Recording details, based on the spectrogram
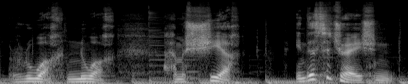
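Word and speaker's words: רוּחַ: And another rule, the accent always falls on the preceding syllable. So you would have YESHU'A, RU'ACH, NU'ACH, ha-ma-SHI-ach.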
